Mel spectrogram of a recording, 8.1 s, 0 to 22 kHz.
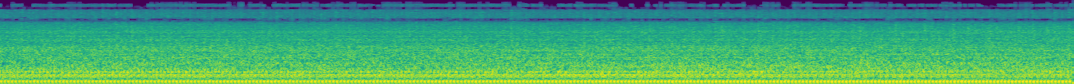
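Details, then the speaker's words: GT18 garden tractor after carburetor refit, air cleaner off: uneven loping beat and rough low drone; owner suspects flooding, which it didn't do before; rough running after start. "now that's not promising sounds like she's flooding which is not good it was not flooding before"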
